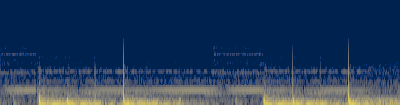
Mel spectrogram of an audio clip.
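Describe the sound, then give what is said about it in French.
A deep, muffled heartbeat heard through a stethoscope thumps in lub-dub pairs, steady at a slow resting pace, with a low hum running underneath and no voices. “Si nous mettions nos stéthoscopes sur notre propre poitrine, nous entendrions la pause de la diastole.”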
